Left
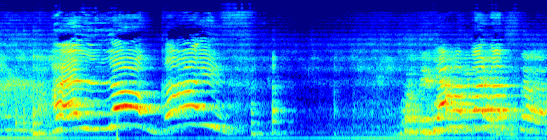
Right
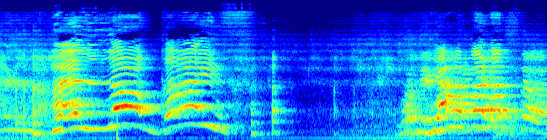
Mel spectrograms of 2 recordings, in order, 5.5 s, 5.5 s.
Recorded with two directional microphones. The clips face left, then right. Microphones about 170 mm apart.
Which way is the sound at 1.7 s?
10° right (ahead or behind).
